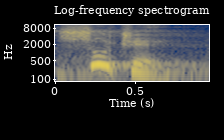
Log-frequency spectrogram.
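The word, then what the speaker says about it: psuche: Cuando abrió el 5.º sello, vi bajo el altar, dice el apóstol Juan, las almas, las suche. En el griego alma es suche, para que lo apuntes ahí, P-S-U-C-H-A, y de ahí viene la palabra psique.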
